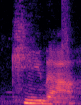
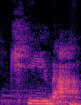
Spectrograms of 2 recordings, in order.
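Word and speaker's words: Qinah: Now Q was hard, but I found one that I love, and that's the name Kina, spelled Q-I-N-A-H, Kina.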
